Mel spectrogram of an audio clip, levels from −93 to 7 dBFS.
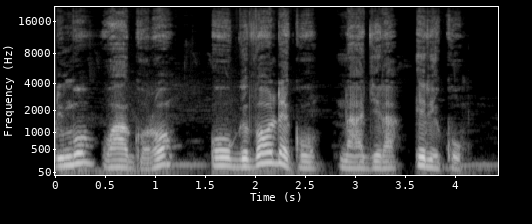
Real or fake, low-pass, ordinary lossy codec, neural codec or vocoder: fake; none; none; vocoder, 44.1 kHz, 128 mel bands every 512 samples, BigVGAN v2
